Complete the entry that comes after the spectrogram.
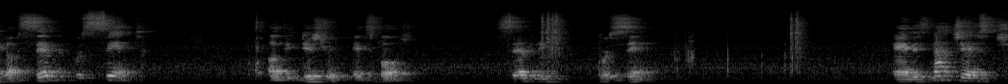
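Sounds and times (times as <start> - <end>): camera shutter click: 5.4 - 5.7, 7.9 - 8.2.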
